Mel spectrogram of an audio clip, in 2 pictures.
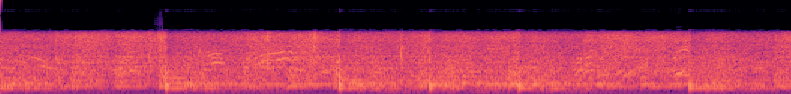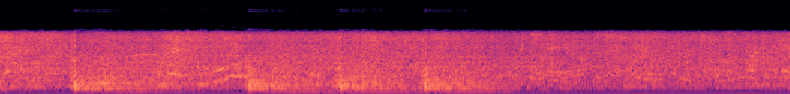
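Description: A marching band playing a march, low held notes with a bass drum stroke about every second, fading somewhat near the end, with the chatter of the marchers and crowd.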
